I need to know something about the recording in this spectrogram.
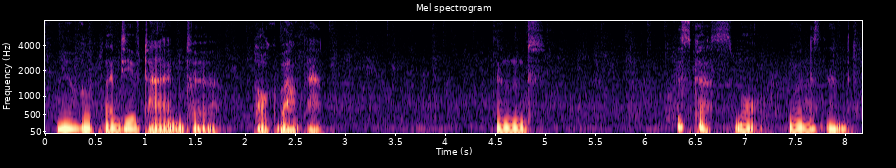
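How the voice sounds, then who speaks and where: A man playing a suave, secretive, courteous vampire noble in an intimate ASMR roleplay, speaking in a gravelly murmur with measured, hesitant pauses and genteel teasing. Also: very deep voice, dark tone, slight background noise, full character voice. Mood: grave, soothing. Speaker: audio roleplay performer.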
